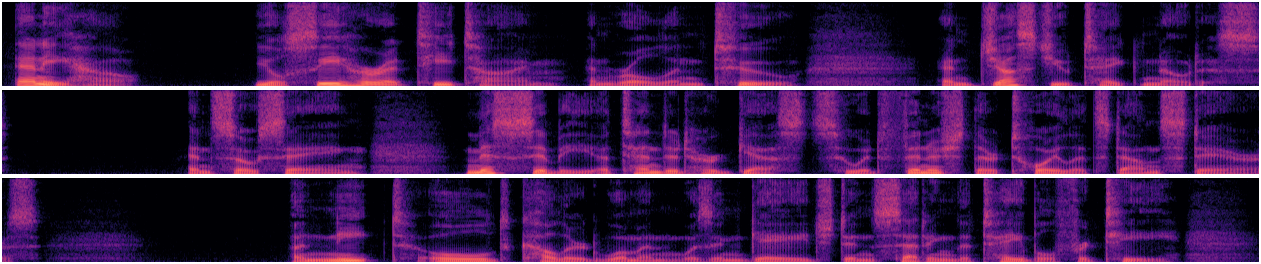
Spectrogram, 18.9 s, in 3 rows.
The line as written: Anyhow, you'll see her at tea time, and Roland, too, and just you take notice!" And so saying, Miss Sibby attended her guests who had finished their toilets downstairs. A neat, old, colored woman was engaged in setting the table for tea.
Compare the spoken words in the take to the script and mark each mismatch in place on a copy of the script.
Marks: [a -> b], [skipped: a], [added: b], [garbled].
Anyhow, you'll see her at tea time, and Roland, too, and just you take notice!" And so saying, Miss Sibby attended her guests who had finished their toilets downstairs. A neat, old, colored woman was engaged in setting the table for tea.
